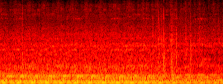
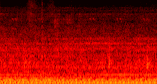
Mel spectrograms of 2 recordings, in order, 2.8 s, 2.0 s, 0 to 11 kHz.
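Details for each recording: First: 2500 Silverado 8.1L Vortec V8 with Allison transmission, idling in gear: deep, uneven, lumpy beat as a cylinder drops out, very bad in reverse; low-rpm misfire under load, later repaired with coils, plugs and wires. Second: 2500 Silverado 8.1 L Vortec V8 with Allison transmission, towing a boat and lugging at low speed after replacing spark plugs, coils and wires: smooth, even pull with no hesitation or dropped cylinder; misfire fixed.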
